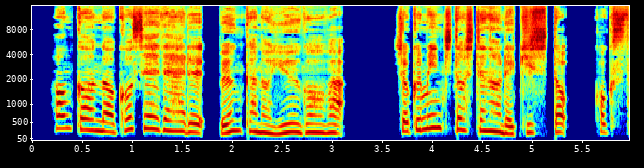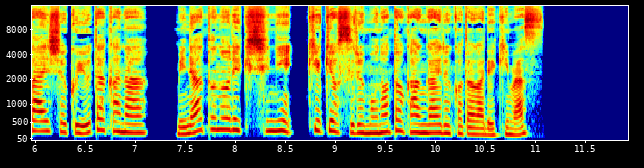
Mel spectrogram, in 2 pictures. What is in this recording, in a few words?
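Japanese female corporate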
